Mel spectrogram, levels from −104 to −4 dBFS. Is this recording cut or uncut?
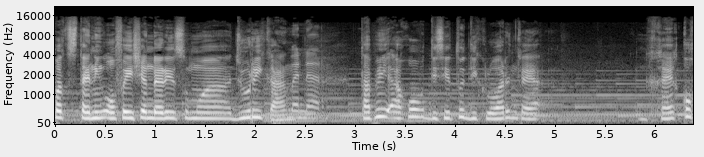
uncut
